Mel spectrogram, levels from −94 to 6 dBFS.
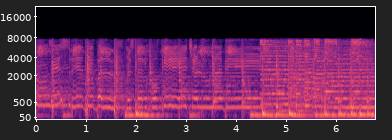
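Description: Nothing here stands out as a technical fault; the audio runs along without any glitch worth pointing to.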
